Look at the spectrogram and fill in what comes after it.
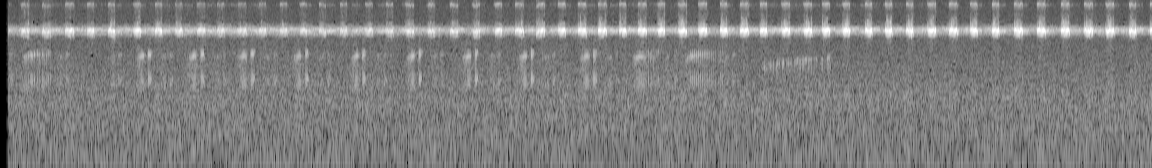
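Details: Crickets calling at night in a valley bottom, near a tree where an owl perches: high pulsed chirps repeated about four times a second, with a second, lower series of pulsed calls, probably frogs, joining and then fading.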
